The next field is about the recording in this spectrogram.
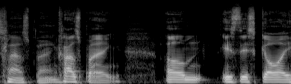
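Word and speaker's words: Claes Bang: In The Square, Klaus Bang, is it Klaus or Klaus or however you pronounce it? It's Klaus Bang.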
